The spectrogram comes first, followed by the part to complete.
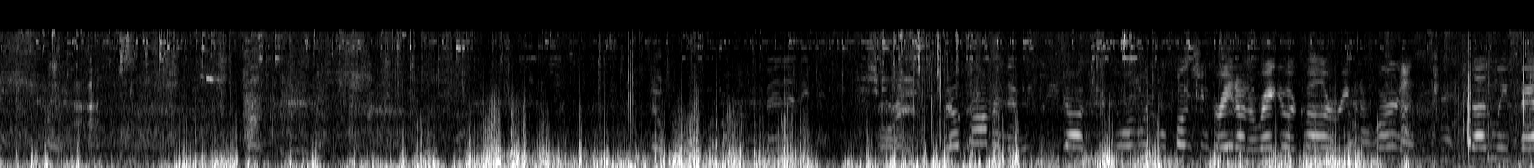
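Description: People's voices and a dog barking now and then, over a low rumbling noise that is strongest through the middle.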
